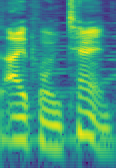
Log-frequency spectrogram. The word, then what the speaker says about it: iPhone X: Marking the 10th anniversary of the iPhone X, actually pronounced iPhone 10, was released a couple weeks after the iPhone 8, right on my birthday in 2017.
